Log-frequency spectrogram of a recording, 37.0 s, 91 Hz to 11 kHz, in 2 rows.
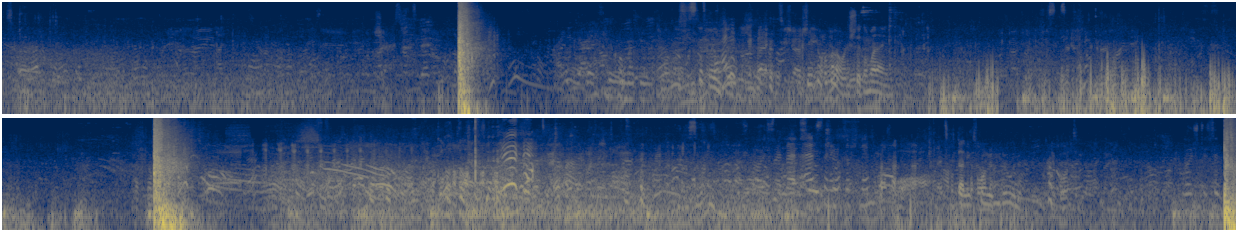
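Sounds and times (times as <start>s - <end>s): black-powder gun shot: 6.8s - 7.5s, 20.8s - 21.6s
loud gunshot: 6.8s - 7.5s, 20.8s - 21.6s
excited voices: 21.4s - 27.1s.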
